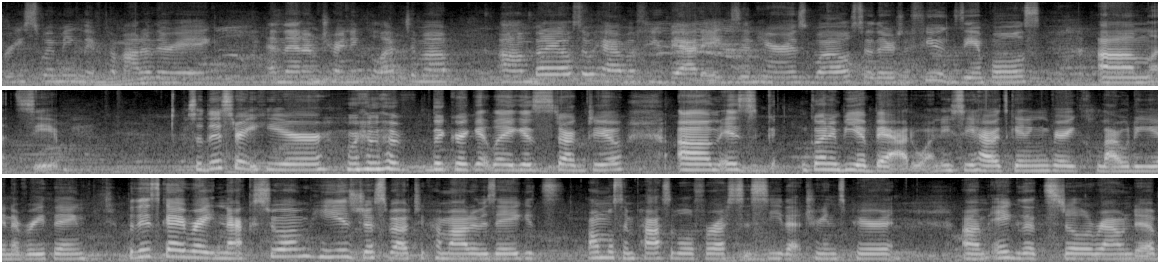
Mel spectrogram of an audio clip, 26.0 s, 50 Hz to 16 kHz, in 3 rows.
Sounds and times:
Speech: 0:10.0 - 0:26.0.

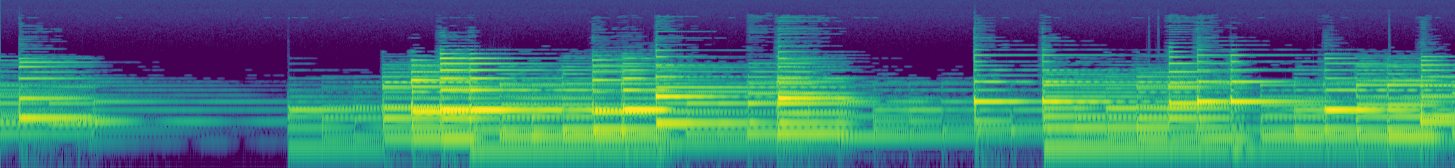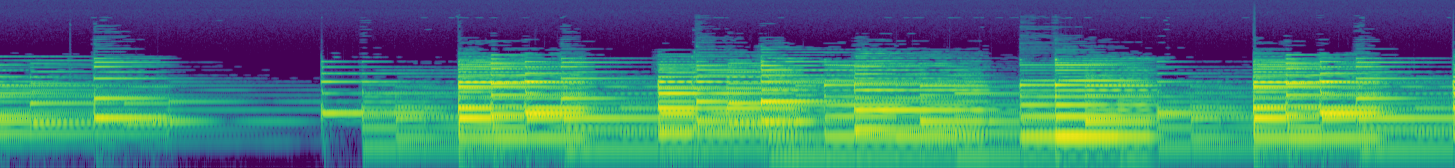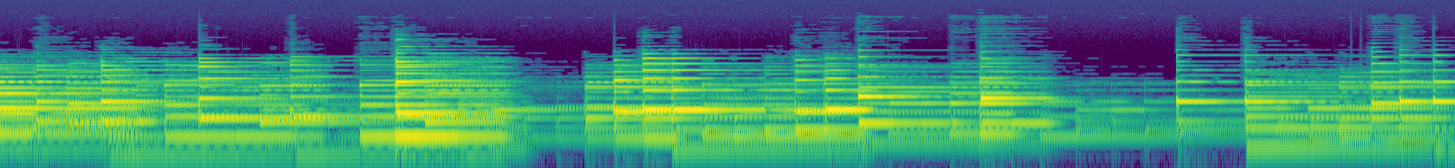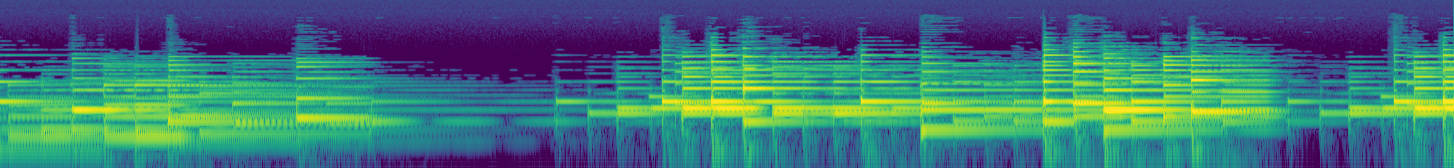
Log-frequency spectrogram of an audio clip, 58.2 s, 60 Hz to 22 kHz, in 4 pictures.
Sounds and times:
Music: 0:00.0 - 0:58.1.

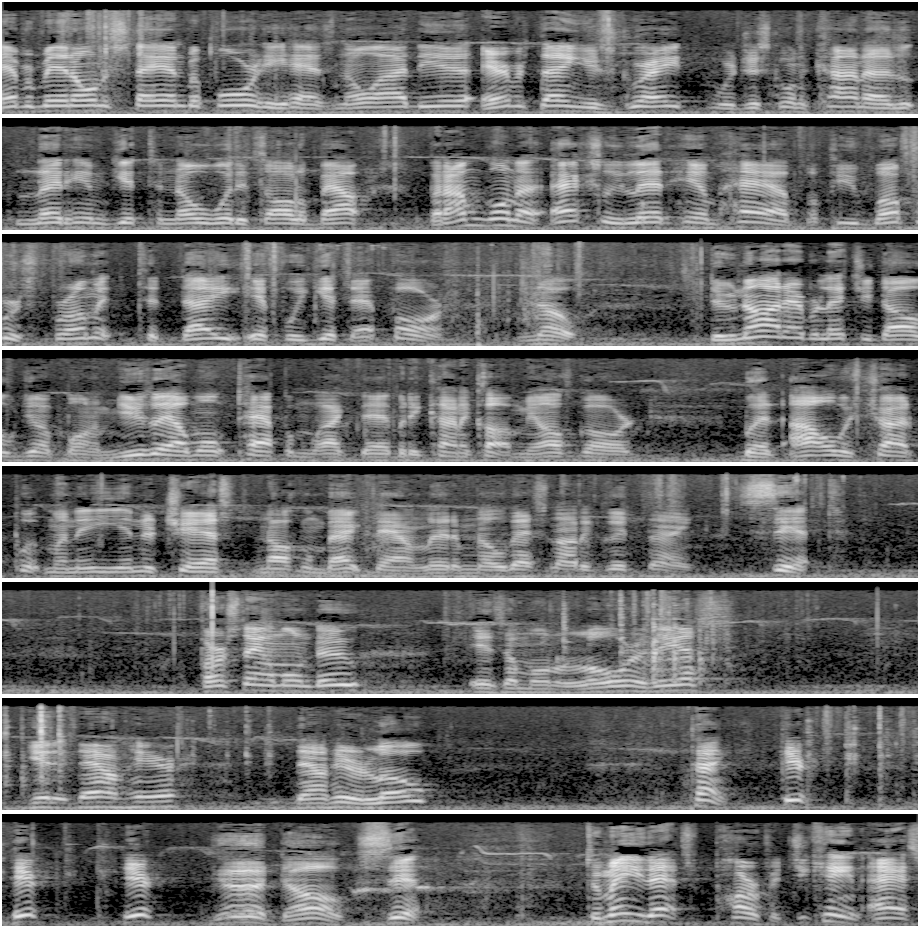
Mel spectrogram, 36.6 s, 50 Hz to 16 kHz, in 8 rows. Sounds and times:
Speech: 0:00.0 - 0:12.1, 0:12.7 - 0:22.5, 0:23.9 - 0:26.6, 0:27.6 - 0:29.7, 0:30.9 - 0:34.3, 0:35.0 - 0:36.6.

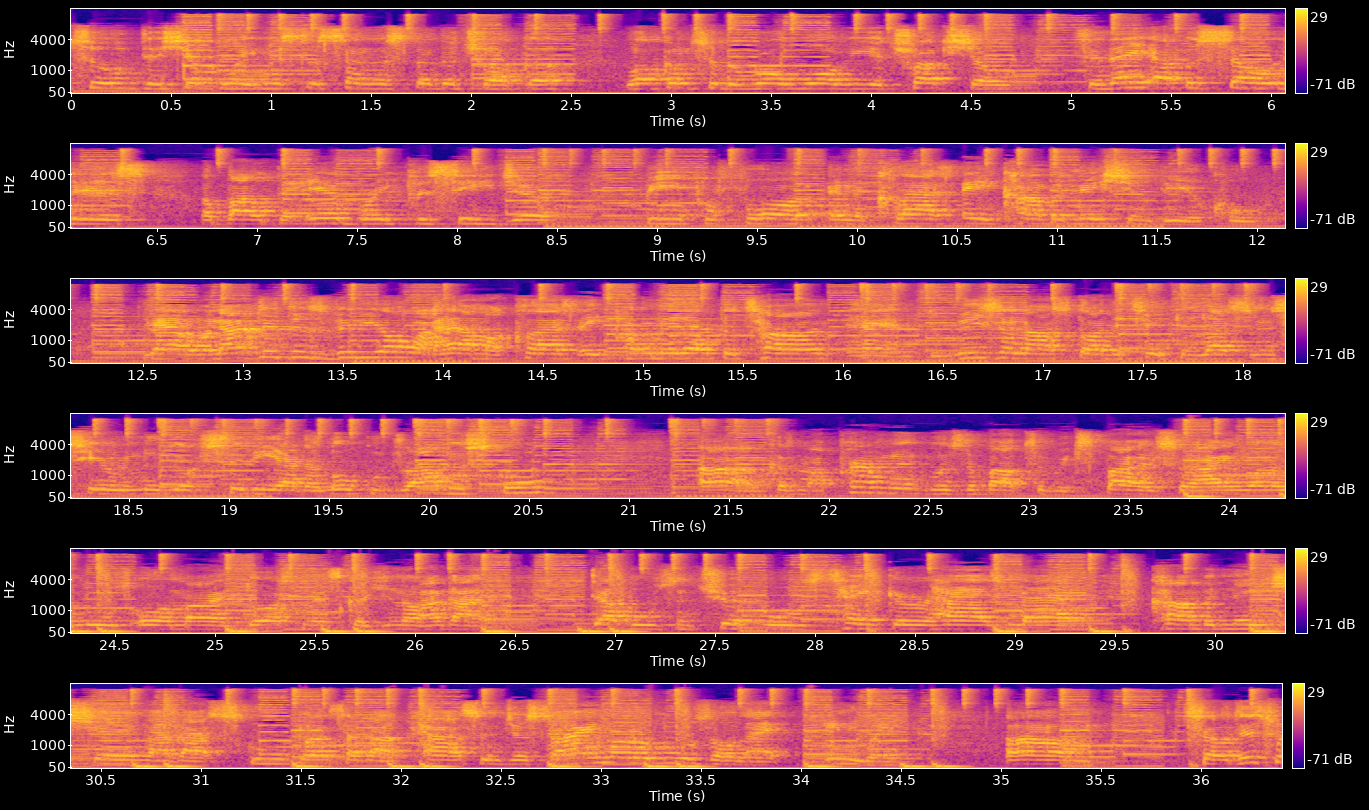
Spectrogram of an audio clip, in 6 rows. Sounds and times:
Speech: 0:00.0 - 0:20.6, 0:21.4 - 0:36.4
Music: 0:00.0 - 0:36.4.

